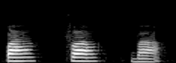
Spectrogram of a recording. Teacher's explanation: होंठ से जो उच्चारित होने वाली ध्वनि है वो है प, फ, बा।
